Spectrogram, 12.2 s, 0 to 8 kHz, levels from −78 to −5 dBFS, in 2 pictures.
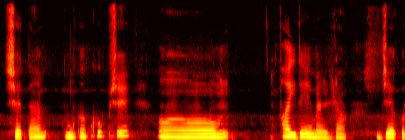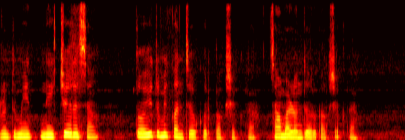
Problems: background conversations at intervals, low volume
